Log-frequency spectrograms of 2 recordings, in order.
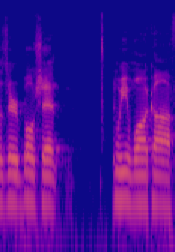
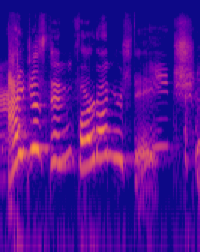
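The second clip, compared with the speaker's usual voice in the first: squeaky, drawn-out loud reply; hammed-up high squeal of a question; high-pitched mock answer; 6 dB louder, much slower than usual. Mock-innocent answer to the auditioner.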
